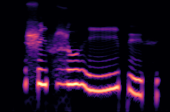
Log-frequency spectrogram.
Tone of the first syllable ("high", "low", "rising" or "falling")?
high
